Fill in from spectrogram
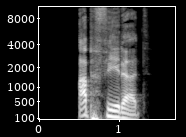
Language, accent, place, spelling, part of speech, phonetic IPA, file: German, Germany, Berlin, abfedert, verb, [ˈapˌfeːdɐt], De-abfedert.ogg
- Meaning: inflection of abfedern: 1. third-person singular dependent present 2. second-person plural dependent present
